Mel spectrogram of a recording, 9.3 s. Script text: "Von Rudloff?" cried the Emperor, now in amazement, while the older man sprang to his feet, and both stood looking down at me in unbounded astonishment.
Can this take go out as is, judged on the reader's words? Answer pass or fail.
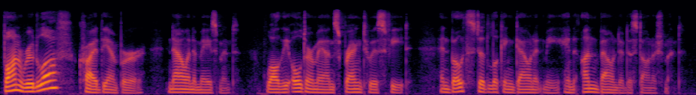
pass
